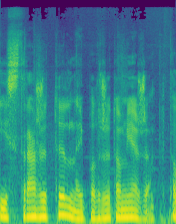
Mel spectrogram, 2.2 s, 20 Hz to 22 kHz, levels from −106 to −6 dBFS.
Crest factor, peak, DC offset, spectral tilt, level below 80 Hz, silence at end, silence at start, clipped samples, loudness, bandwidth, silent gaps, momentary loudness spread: 12 dB; -2 dBFS; under 0.1%; -5.5 dB/octave; -28 dBFS; 0 s; 0 s; under 0.1%; -13 LUFS; 13.5 kHz; none; 4 LU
